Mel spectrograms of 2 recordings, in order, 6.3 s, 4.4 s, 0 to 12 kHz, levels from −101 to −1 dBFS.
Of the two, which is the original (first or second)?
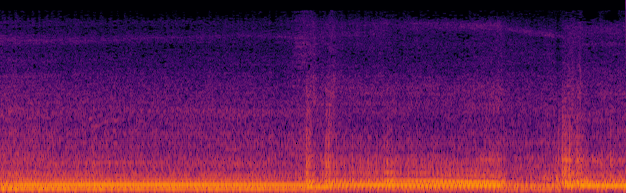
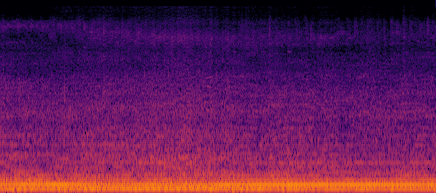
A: first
